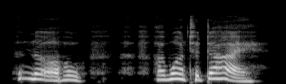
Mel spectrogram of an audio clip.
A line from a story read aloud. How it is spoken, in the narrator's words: Ashenee whimpered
